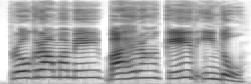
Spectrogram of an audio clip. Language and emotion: Sindhi, neutral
